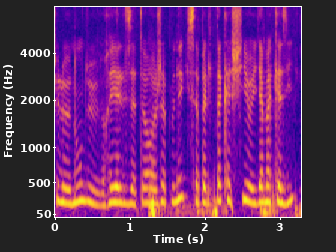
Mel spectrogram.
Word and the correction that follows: Yamazaki: Ah, Yamakaki ah, Yamazaki. Oh là je vais arriver. – C'est le festival. – Festival de la faute. Takashi Yamazaki.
